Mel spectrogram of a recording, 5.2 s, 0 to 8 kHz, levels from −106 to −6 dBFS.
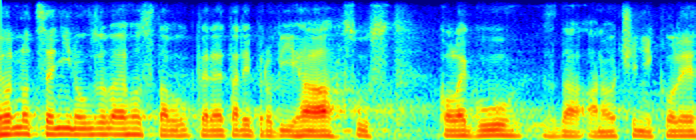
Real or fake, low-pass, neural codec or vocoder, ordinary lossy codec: fake; 7.2 kHz; vocoder, 44.1 kHz, 80 mel bands, Vocos; Opus, 24 kbps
